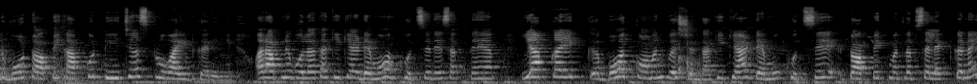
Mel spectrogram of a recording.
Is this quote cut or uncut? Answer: uncut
